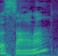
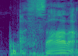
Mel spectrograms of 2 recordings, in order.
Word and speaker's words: Asana: So there's one called Asana. Asana. Have you heard of that one? Spell it.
